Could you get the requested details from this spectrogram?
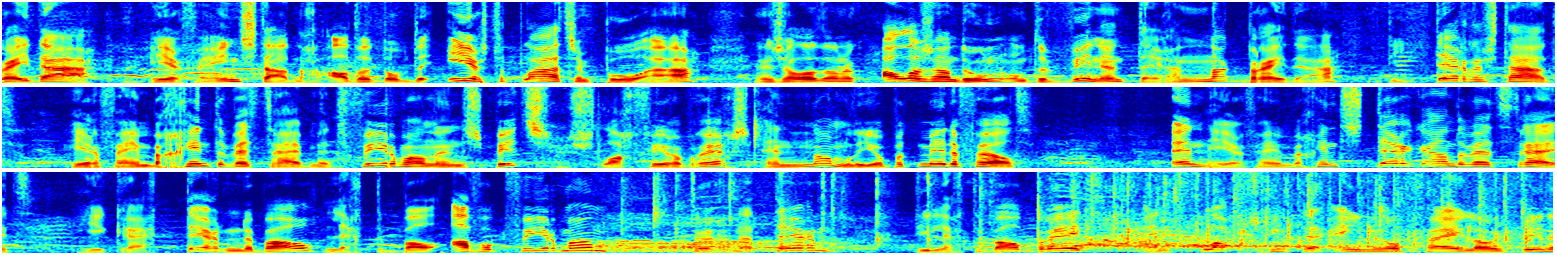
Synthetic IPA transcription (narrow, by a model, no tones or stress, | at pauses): redaːhɪrfejnstaːt̚nɔxɑ̰lˠtɛjtɔb̚dəʔɪərstəplaːsənpulˠa̰ː | ɛnzɑlˠətdɔnokɑlˠəs̬aːndunɔmtəʋɪnəntejɣənnak̚brejdaː | d̥idɛrdəstaːthɪrfejnbəχɪnt̚dəʋɛtstrɛjtmɛtfiərmɑnɪndəspɪtsslɑxfiəɾɔprɛxsɛnːɔmliɔpətmɪdəfɛlˠt | ɛnɦɪrfhejnbəxɪntstɛrkaːndəʋɛtstrɛjthiəkrɛjxttɛrn̩dəbɑlˠlɛxt̚d̥əbɑlˠɑfɔpfiːrmɑntərøxnatɛrnd̥ilɪxt̚dəbɑlˠbreːtɛnətflɑpsχit̚əʔeːnʋəlˠfɛjloːsbɪnə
